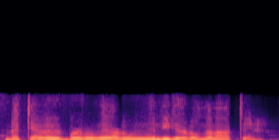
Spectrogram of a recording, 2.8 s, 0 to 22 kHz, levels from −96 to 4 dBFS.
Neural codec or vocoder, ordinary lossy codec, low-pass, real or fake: codec, 16 kHz, 0.5 kbps, X-Codec, HuBERT features, trained on general audio; none; 7.2 kHz; fake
